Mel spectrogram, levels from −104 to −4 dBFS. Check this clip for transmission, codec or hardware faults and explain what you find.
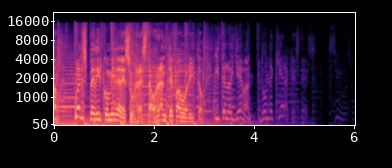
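One fault is present, on the fade-out that starts around 2.4 s. Truncation distortion on a fade runs from 2.41 s to 6.02 s. The volume stage discards low-order bits without dither, which fits roughly 12-bit resolution, so the shrinking waveform collapses into coarse square steps. From 4.32 s onward the tail turns gritty.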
